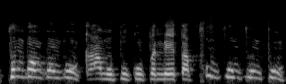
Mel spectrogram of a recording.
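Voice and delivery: high, punchy imitated blows; punch sound effects. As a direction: mimic fists landing.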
